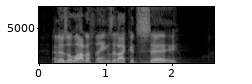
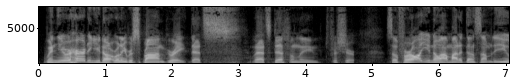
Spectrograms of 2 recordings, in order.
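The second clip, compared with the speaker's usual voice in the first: higher, louder preacher's cry; forceful preaching; 4 semitones higher, 10 dB louder than usual. Acted. Pastor pleading with the congregation, loud and high. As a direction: drive the point home to the room.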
